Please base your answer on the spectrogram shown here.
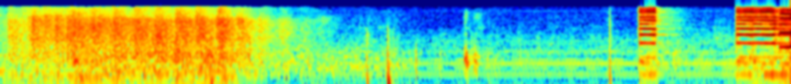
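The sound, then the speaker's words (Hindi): An audience claps at a devotional gathering: a dense, steady patter of applause fades away over about four seconds. Near silence follows, with a few faint clicks and two short, bright electronic tones. “Thank you Nitin, जोरदार तालियां।”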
